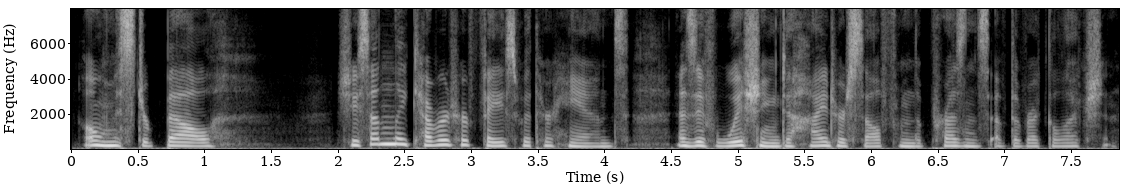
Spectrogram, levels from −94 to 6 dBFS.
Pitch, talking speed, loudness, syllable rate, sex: 205 Hz, 175 wpm, -19 LUFS, 5.4 syllables/s, female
